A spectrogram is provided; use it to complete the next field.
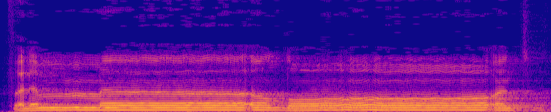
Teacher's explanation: اسی کلمہ میں حروف مدہ کے بعد حمزہ آ رہا ہے، تو 4 سے 5 سیکنڈ آپ نے مد کرنی ہے، اس کو مد واجب کہتے ہیں۔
